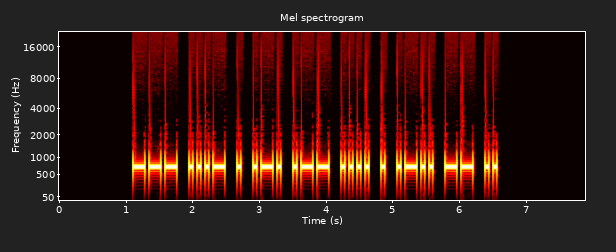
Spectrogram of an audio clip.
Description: Morse code, heard as a keyed tone, about 20 wpm, 700 Hz. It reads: OVERWHELMI
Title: Build A Word - 5 Letters At A Time - 12-Letter Words - 20wpm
